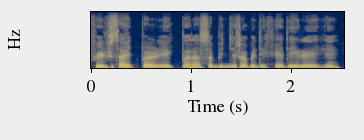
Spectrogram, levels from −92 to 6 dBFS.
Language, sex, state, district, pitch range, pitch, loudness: Hindi, male, Arunachal Pradesh, Longding, 100-115 Hz, 110 Hz, -17 LUFS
